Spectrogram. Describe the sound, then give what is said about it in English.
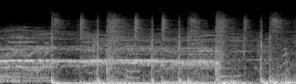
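A small crowd of about 23 spectators, friends and family only, cheers and whoops loudly and steadily for a few seconds after an Eagles strike into the upper corner, with scattered claps and a sustained whistle-like tone running through the noise. “How about that crowd? Attendance 23.”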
